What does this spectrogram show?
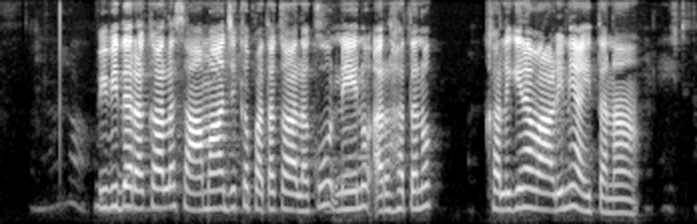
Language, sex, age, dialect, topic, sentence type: Telugu, female, 18-24, Telangana, banking, question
